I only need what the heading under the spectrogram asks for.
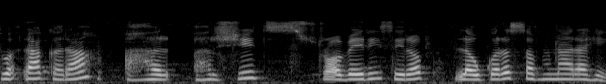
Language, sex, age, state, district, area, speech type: Marathi, female, 18-30, Maharashtra, Akola, rural, read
